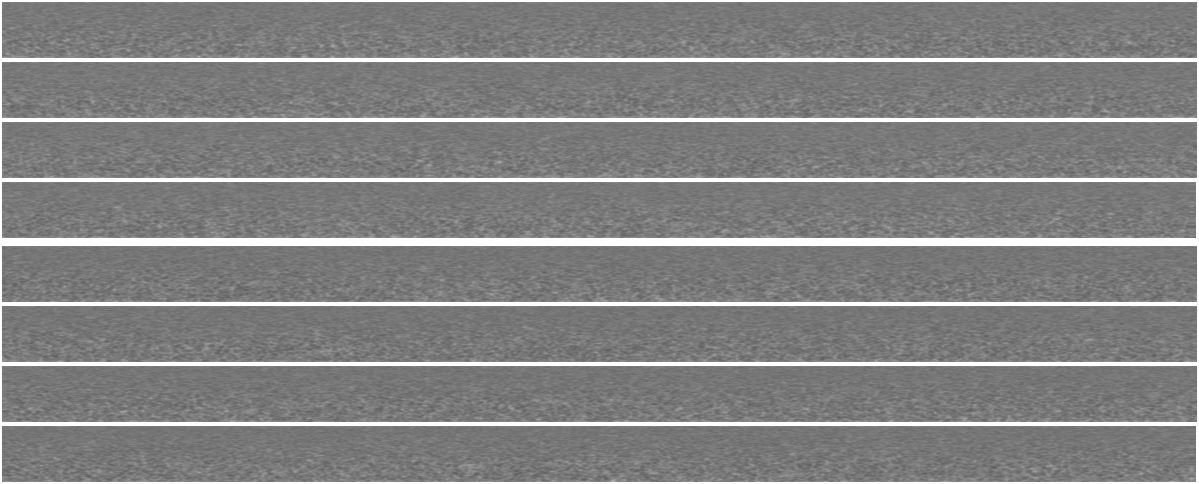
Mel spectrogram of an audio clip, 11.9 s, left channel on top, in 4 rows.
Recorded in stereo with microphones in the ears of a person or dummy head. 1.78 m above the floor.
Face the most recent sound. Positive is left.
No sound to turn to.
